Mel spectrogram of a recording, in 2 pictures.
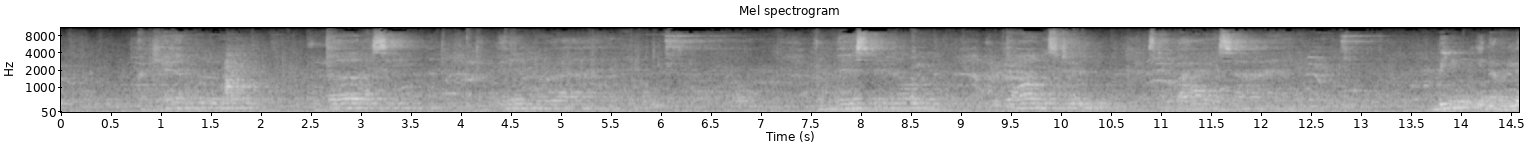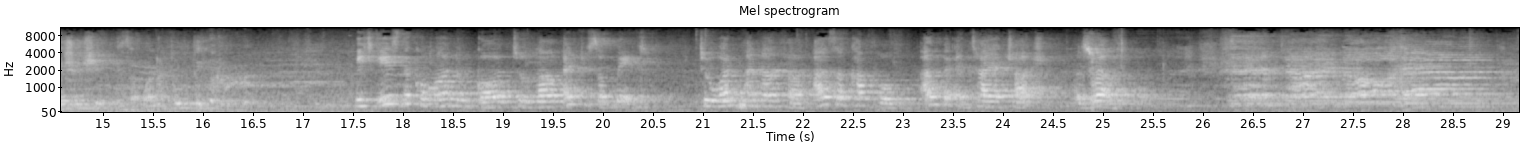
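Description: Voices from a film play over loudspeakers in a large, echoing hall.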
